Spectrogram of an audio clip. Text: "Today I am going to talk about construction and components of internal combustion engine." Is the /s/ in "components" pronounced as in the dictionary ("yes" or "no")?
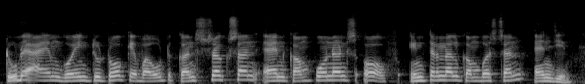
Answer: yes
